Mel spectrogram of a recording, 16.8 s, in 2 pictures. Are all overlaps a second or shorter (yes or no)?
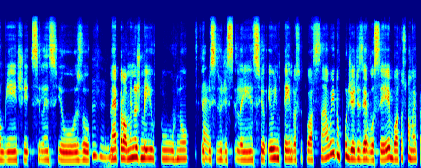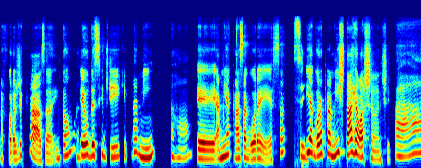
yes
